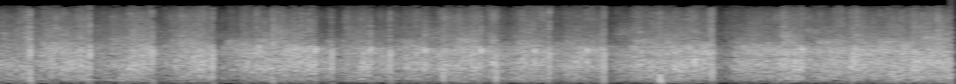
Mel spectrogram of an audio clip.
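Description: People at UCSF clap steadily in thanks to Dr. John Greenspan, first dean for global oral health, a dense, even patter of many hands that stays loud and sustained throughout, with no voices standing out.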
